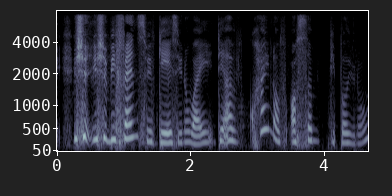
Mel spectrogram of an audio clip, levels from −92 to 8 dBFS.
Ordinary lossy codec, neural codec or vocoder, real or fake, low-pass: MP3, 48 kbps; none; real; 7.2 kHz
